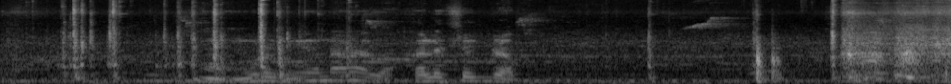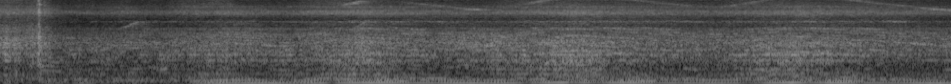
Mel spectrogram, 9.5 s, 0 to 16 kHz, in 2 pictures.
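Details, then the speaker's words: 2015 Ford Ranger 2.2 diesel that only cranked: long cranking, then it catches and runs unevenly before dying, and the fault code won't clear; suspected faulty crankshaft/camshaft position sensor causing stall after start. "Pero ngayon hindi talaga siya mabura-bura at aandar siya pero later on mamamatay naman kaya ito katulad nitoand andar siya."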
